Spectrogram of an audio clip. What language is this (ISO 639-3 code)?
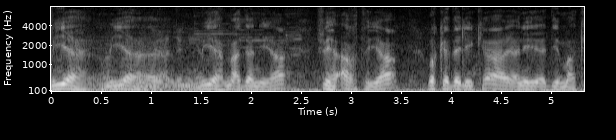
ara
